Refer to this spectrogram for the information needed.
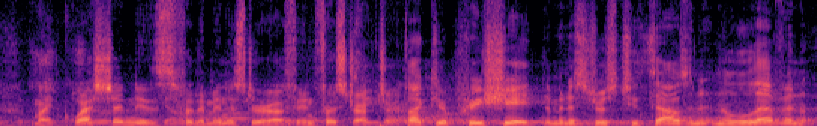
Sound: speaking in French

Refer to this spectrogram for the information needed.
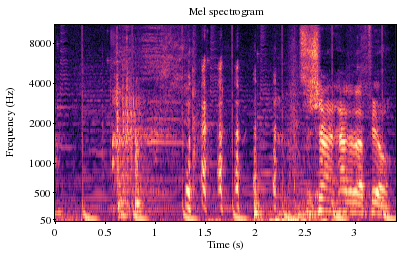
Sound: both laugh

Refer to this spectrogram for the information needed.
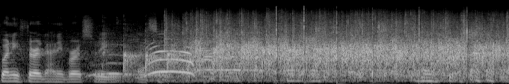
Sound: cheering and applause

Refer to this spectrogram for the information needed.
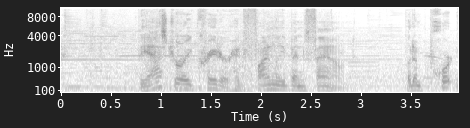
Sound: voiceover

